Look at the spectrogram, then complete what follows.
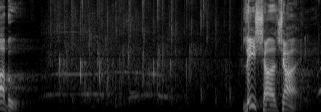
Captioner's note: crowd applauding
